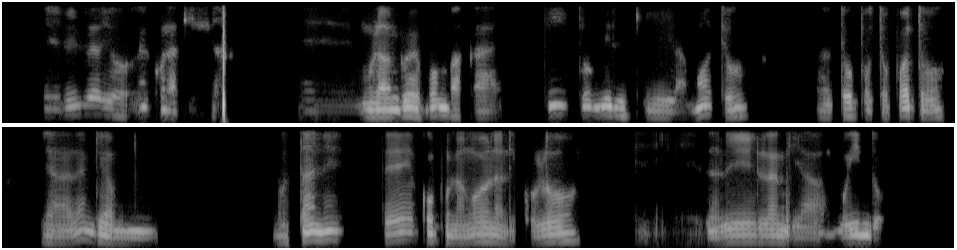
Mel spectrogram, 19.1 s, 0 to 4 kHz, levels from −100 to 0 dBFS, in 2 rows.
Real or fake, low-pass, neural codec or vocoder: fake; 3.6 kHz; codec, 16 kHz, 2 kbps, X-Codec, HuBERT features, trained on balanced general audio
